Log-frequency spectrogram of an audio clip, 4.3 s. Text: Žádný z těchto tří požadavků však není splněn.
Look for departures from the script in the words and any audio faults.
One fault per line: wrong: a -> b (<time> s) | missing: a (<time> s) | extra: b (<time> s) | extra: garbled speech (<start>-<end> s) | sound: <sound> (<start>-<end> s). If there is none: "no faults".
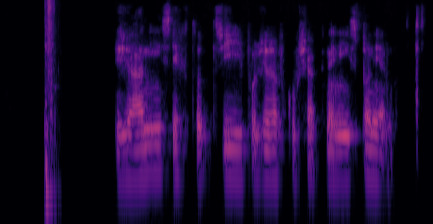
sound: thud (0.4-0.6 s)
